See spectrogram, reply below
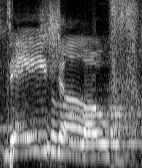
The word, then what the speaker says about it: Dej Loaf: Deflo, how you pronounce it? Is it Deflo? – Dej Loaf. – Dej Loaf.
